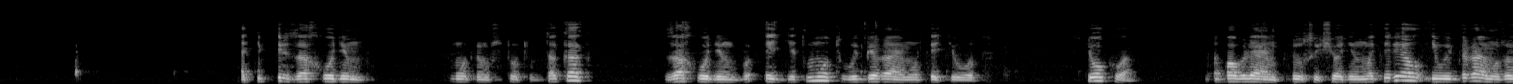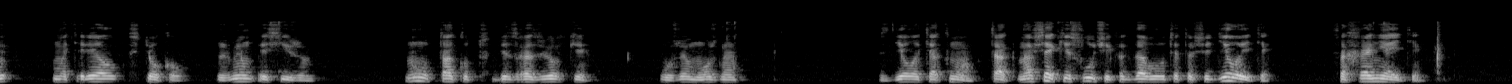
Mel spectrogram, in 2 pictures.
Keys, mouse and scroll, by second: 0.1-0.6 scroll up 1, 3.9-4.6 scroll up 1, 4.6 scroll up 1, 4.7-5.5 scroll down 2, 6.8 click, 9.5 shift+click, 10.2 shift+click, 12.0 shift+click, 12.8 click, 18.0 click, 19.9-20.5 scroll down 4, 21.6-22.4 scroll down 1, 22.4 scroll down 2, 22.6 click, 23.1 middle click, 25.8 click.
